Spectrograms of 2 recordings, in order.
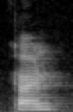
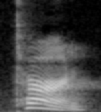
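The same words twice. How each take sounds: First: The er sound is blurred and unclear. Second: The er sound is clear and accurate. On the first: The speaker calls it wrong. "Don't say turn, turn. Not correct" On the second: The speaker calls it right. "Make sure it is pronounced clearly and accurately"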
